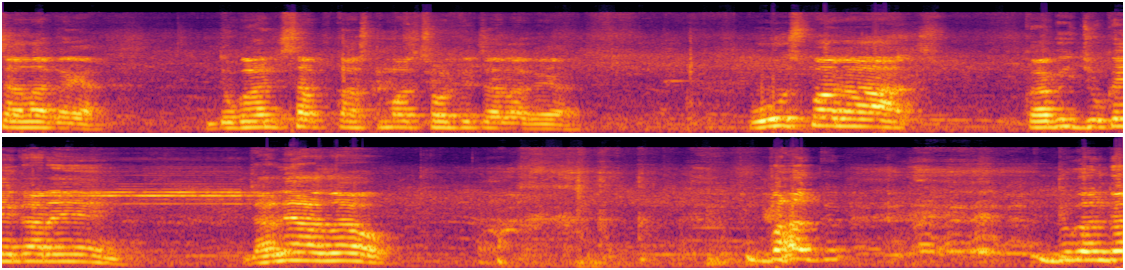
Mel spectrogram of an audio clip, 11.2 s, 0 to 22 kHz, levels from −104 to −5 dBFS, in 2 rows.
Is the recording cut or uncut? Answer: cut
